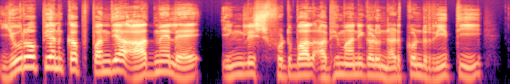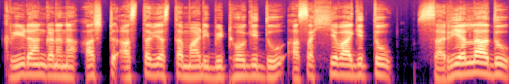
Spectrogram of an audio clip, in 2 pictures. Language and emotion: Kannada, disgusted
